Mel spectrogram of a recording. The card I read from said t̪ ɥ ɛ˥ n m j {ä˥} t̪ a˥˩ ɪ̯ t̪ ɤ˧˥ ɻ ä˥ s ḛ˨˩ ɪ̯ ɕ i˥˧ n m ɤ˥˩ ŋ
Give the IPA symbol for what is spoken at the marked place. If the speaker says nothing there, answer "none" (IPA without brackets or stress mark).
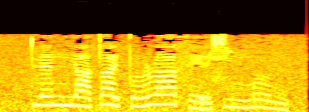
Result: ä˥˧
